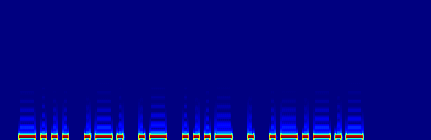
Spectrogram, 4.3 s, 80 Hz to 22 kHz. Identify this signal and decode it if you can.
Morse code, heard as a keyed tone, about 22 wpm, 700 Hz. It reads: BRAVE.
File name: Sentences with 9-Word Phrases - 22wpm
